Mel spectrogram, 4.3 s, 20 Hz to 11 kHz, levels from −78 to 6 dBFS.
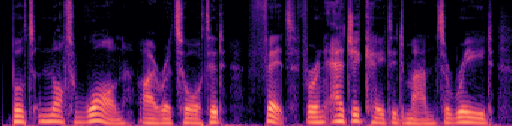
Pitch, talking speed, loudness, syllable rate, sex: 120 Hz, 170 wpm, -17 LUFS, 4.8 syllables/s, male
